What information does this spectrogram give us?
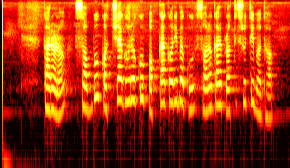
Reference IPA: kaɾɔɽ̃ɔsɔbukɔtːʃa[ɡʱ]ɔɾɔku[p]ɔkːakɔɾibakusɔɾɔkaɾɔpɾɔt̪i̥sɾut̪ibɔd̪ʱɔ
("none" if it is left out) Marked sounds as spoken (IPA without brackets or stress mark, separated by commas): ɡʱ, p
